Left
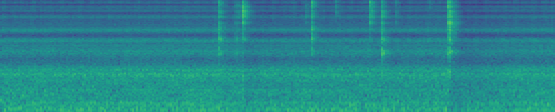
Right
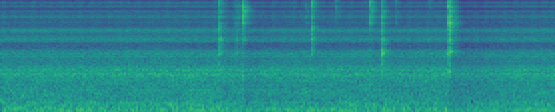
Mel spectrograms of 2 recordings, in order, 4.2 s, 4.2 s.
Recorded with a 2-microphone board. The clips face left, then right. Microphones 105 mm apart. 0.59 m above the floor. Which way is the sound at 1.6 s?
25° left (ahead or behind).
